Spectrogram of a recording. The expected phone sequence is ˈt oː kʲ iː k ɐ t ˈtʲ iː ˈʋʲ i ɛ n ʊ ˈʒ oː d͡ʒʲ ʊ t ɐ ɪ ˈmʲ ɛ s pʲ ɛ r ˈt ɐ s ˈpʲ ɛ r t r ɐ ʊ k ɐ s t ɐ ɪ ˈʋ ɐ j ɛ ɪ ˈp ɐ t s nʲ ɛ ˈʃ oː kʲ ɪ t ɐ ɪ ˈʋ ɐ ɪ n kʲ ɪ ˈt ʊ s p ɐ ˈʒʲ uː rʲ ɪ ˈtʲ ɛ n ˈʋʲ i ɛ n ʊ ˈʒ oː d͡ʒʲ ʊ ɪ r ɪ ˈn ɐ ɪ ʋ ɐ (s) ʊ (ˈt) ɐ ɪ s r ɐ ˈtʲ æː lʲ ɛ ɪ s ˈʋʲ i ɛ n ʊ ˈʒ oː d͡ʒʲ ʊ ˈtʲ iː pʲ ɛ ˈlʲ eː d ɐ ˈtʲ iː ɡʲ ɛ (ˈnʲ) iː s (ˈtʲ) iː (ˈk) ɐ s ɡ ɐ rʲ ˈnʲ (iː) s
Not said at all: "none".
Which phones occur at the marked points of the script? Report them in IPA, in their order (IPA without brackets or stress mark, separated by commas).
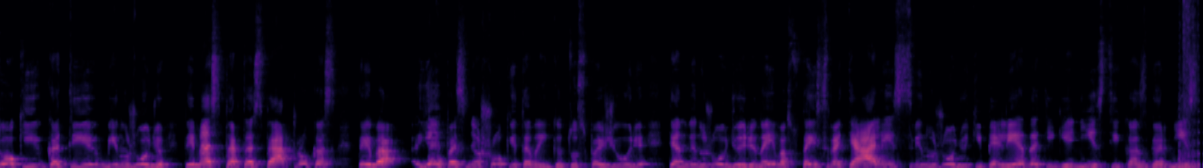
s, t, nʲ, tʲ, k, iː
